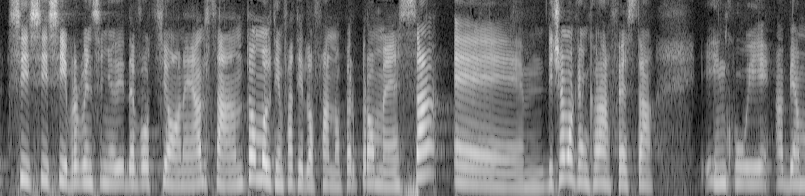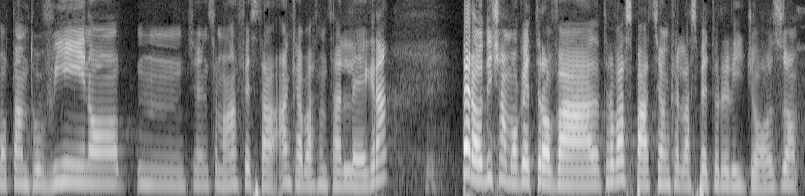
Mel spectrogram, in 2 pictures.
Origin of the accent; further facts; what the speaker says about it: Laconi, Sardinia, Italy; nel mio paese a Laconi abbiamo la piazza di Sant'Antonio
